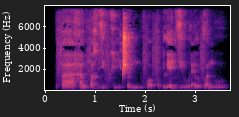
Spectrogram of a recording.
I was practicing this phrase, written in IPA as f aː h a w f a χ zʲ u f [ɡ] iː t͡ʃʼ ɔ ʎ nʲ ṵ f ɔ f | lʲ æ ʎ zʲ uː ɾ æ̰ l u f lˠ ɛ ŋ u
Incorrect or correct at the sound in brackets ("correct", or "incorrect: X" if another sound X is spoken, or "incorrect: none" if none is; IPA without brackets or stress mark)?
incorrect: x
